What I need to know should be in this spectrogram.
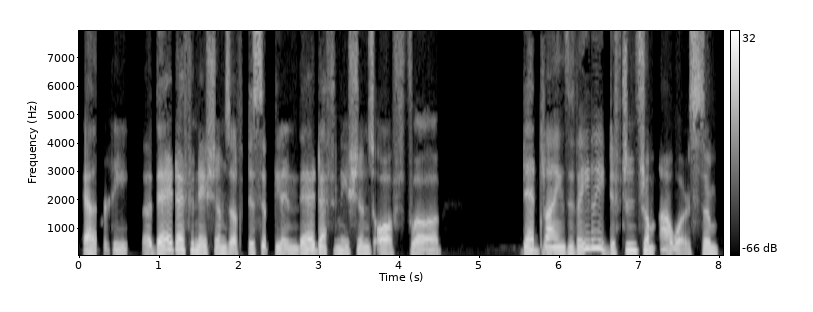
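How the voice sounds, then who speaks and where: An older woman with an Indian accent, interviewed as a guest. Her voice sits on the low side, and the recording is close and dry. She speaks in a measured, emphatic manner. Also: animated, darkish tone, no echo. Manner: measured, emphatic, explains through lists of examples. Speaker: guest, nonprofit founder. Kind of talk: interview conversation.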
